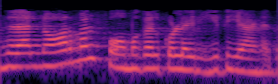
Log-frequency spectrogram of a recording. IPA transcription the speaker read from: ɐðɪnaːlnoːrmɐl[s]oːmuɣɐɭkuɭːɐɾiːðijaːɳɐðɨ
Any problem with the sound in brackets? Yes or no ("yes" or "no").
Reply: yes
